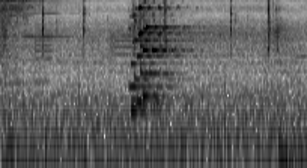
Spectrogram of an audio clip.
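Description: A slot machine game jingles with a short rising chime.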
